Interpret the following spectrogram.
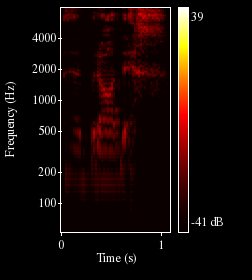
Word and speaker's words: bróder: Okay, und das sagt man vor allem in Rio und dort die Aussprache ist nicht wie meine, dort wäre Brother.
